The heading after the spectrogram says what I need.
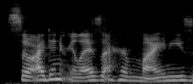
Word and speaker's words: Hermione: I didn't realize that Hermione's name was Hermione I always in my head I thought it was like hermoni or like I didn't I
